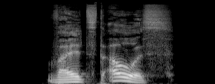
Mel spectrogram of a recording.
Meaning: inflection of auswalzen: 1. second-person singular/plural present 2. third-person singular present 3. plural imperative
- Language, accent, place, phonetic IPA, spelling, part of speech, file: German, Germany, Berlin, [ˌvalt͡st ˈaʊ̯s], walzt aus, verb, De-walzt aus.ogg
